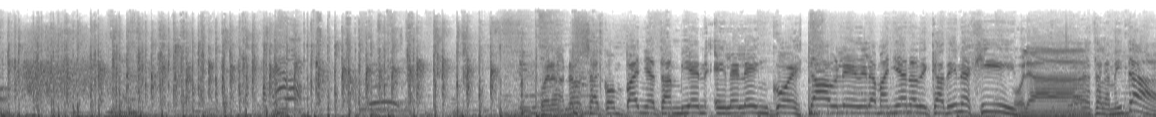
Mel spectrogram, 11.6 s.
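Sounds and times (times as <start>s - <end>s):
applause: 0.0s - 5.5s
speech: 5.6s - 11.5s.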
